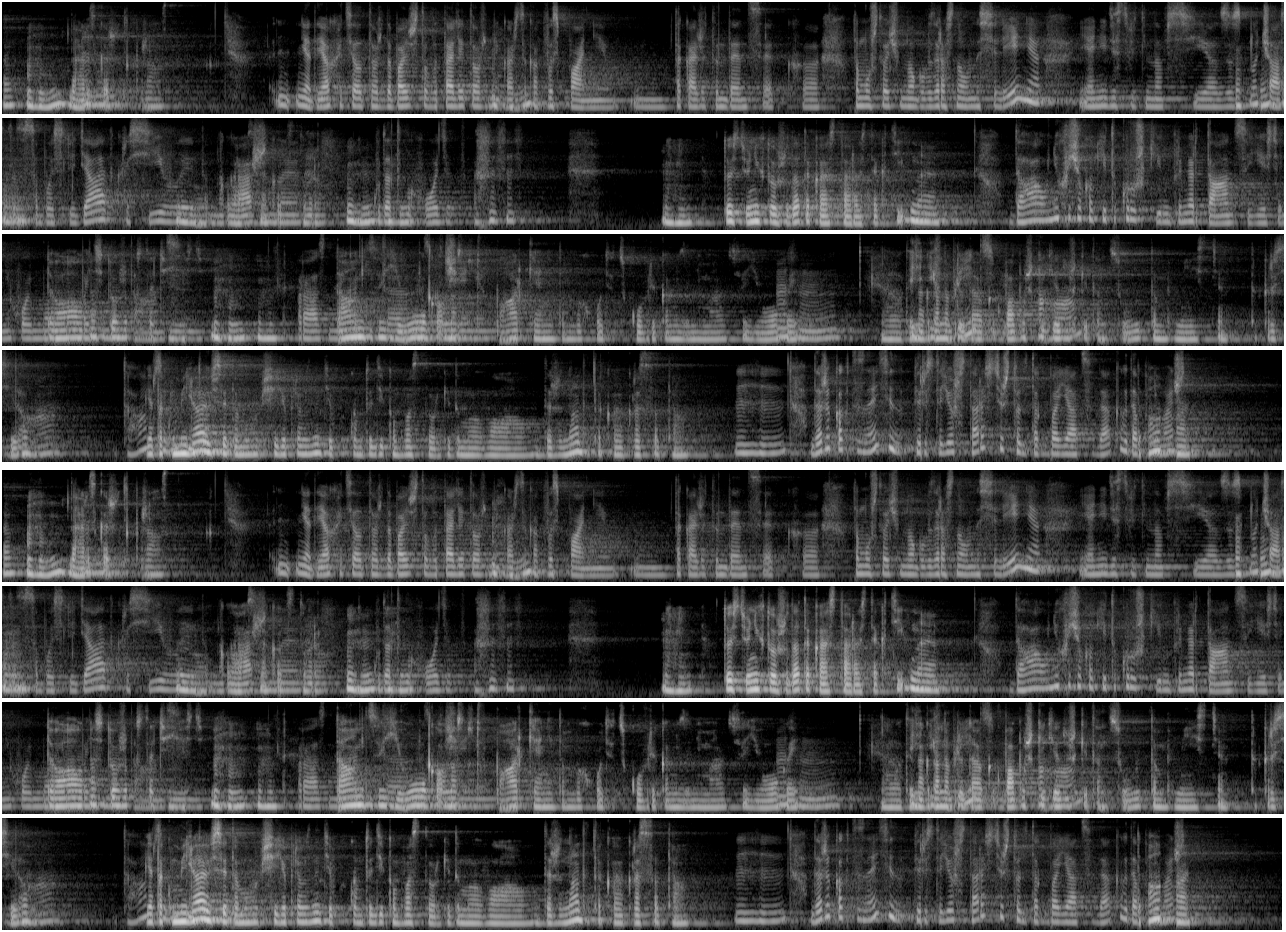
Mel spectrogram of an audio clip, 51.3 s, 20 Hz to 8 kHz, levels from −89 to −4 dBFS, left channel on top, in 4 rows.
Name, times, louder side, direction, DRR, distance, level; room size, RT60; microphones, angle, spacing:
voice 1, 0.0-1.1 1.4-1.6 5.2-5.3 12.6-13.1 14.6-15.5 15.8-16.9 19.4-19.7 20.0-21.5 21.7-22.2 26.1-26.9 27.2-28.4 29.0-30.2 30.6-31.7 32.0-33.6 34.4-37.9 38.3-38.8 39.9-44.3 44.6-45.3 49.9-50.4, right 2 dB, 40° right, 13 dB, 0.8 m, -34 dB
voice 2, 0.8-1.2 2.2-16.2 16.5-18.0 18.5-18.8 22.5-27.7 28.6-29.1 29.4-30.5 33.4-34.0 34.3-35.6 36.0-36.4 38.5-39.0 39.7-40.8 45.8-50.4, left 1 dB, 10° left, 11 dB, 0.7 m, -40 dB
28.5 x 23.5 x 7.7 m, 2.7 s
head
